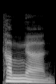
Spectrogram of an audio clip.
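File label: "ทำงาน", Thai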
